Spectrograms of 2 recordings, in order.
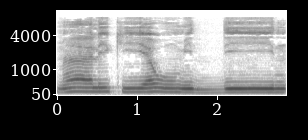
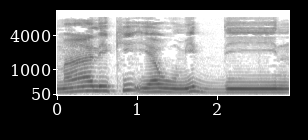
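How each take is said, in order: Both takes have the same delivery.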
